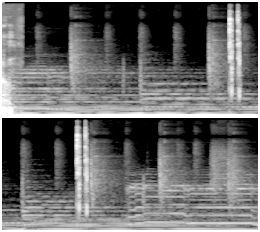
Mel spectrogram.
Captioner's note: keyboard clicking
